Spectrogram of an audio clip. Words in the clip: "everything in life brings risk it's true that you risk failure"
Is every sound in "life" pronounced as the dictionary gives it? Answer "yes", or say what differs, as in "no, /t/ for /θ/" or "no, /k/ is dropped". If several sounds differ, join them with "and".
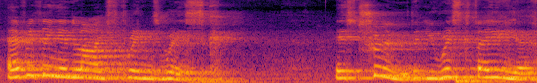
yes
